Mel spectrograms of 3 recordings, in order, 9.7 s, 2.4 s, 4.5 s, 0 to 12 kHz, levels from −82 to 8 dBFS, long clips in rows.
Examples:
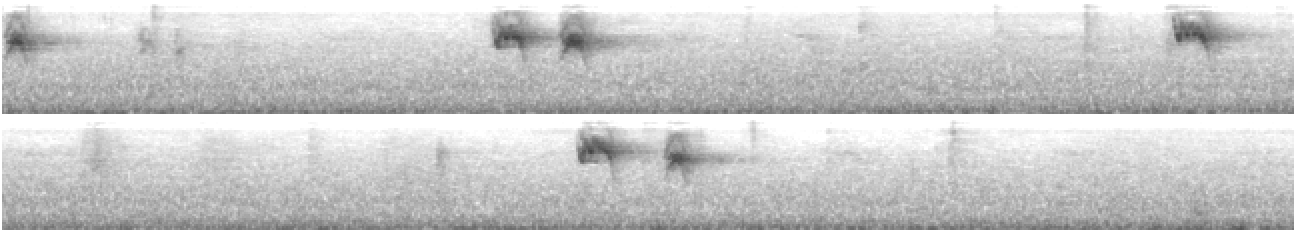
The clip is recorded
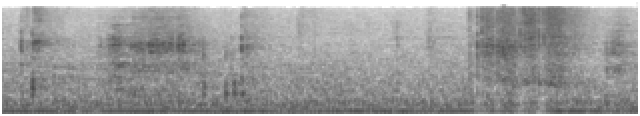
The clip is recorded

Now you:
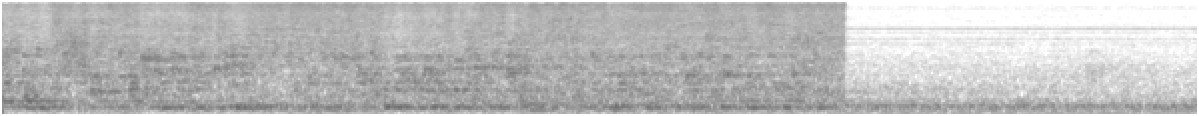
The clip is recorded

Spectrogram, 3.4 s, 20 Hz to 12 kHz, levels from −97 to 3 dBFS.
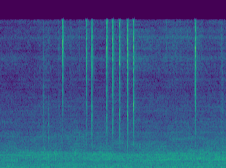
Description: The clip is remade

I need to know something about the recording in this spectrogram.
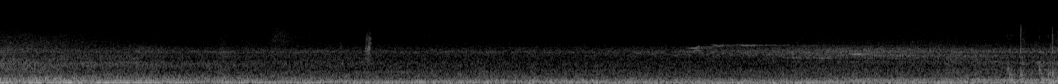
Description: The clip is recorded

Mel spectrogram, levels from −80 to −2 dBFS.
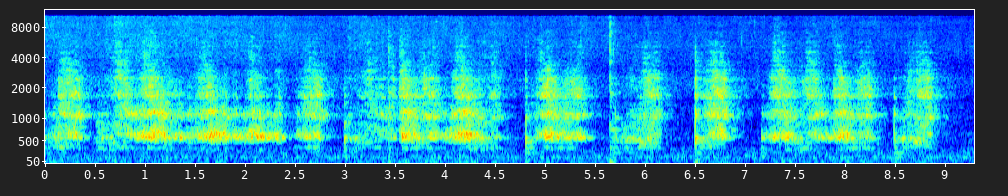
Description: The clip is recorded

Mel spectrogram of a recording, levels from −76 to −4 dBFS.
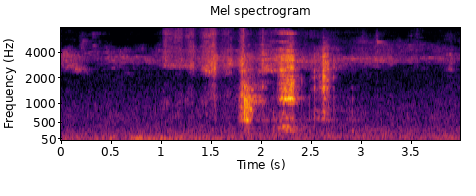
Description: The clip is recorded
